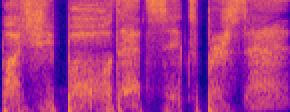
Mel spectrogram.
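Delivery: weird, shady, breathy whisper. Retelling Pelosi on Anderson Cooper talking about Kamala: Joe Biden whisper. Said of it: "does the Joe Biden whisper".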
